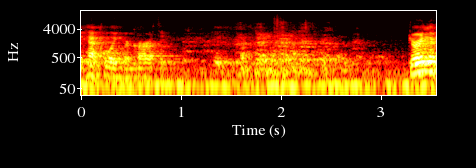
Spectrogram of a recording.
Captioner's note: laughter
